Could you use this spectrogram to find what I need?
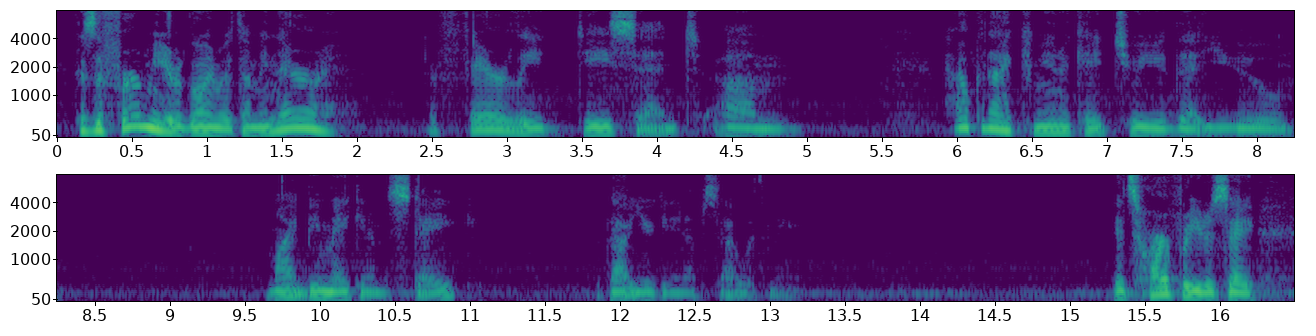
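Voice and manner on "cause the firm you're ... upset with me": gently worried, concerned, caring tone. Showing how to ask a prospect about a possible mistake: concerned tone. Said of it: "why would I use a concerned tone there".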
